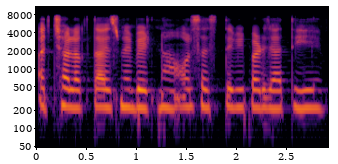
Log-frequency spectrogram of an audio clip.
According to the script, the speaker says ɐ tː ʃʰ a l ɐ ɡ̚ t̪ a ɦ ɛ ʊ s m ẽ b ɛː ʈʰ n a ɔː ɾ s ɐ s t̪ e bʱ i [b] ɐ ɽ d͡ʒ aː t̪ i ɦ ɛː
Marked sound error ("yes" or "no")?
yes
